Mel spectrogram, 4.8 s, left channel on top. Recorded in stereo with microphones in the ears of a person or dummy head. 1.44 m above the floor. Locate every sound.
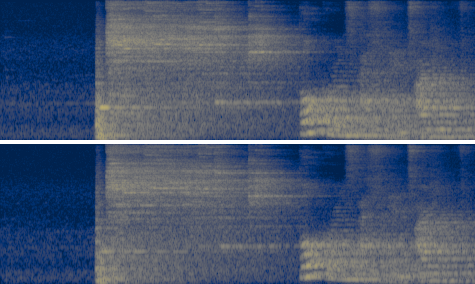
0.9 s breaking glass: 10° left (ahead or behind), 1.4 m
3.0 s a woman speaking: 10° left (ahead or behind), 1.9 m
